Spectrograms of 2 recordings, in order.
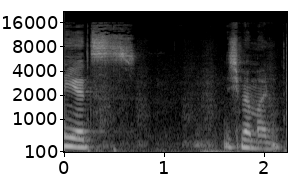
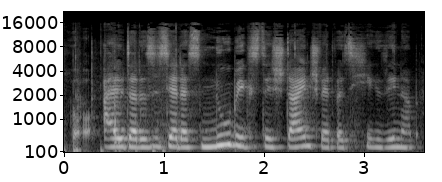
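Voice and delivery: ordinary talk

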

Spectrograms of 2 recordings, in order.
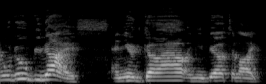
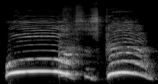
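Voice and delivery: much higher, louder, thrilled exclamation; delighted high-pitched whoa; excited whoa; 10 dB louder, much slower than usual. Retold or imitated. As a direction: gush over the fresh feeling, pitched way up. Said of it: "I was like".

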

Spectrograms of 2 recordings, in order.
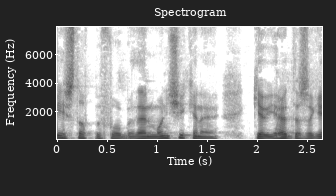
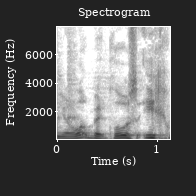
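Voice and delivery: normal talking voice

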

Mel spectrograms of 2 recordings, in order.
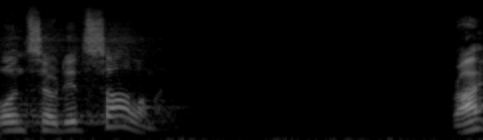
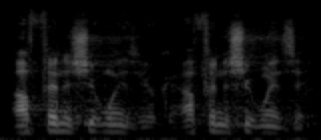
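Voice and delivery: quiet aside; 6 semitones lower, 10 dB quieter, much faster than usual. Real, not acted. Aside, dropping voice to congregation.

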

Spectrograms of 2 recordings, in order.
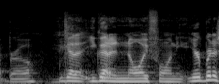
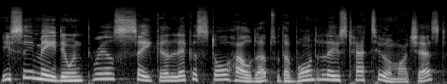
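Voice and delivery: put-on higher, challenging British-accented question; 6 semitones higher, 3 dB louder than usual. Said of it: "in a British accent".

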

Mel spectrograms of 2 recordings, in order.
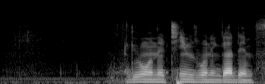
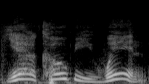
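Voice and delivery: mock fan cheer; 11 semitones higher, much slower than usual. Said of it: "we're just like".

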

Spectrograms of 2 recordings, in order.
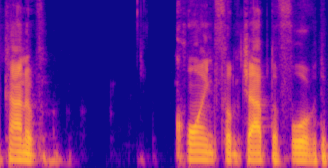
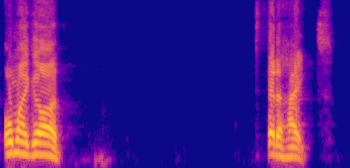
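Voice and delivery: mock panic; 8 semitones higher, 12 dB louder than usual. Mocking fearful people.

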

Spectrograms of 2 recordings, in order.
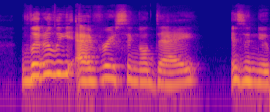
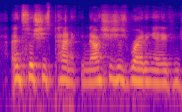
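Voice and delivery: normal talking voice

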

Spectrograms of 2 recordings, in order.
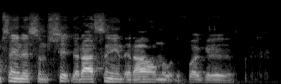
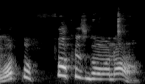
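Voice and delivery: high, incredulous retold outburst; baffled disbelief; 11 semitones higher than usual. Man retells lifting his shades and seeing nothing, baffled disbelief. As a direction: pitch leaps up in bewilderment.

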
